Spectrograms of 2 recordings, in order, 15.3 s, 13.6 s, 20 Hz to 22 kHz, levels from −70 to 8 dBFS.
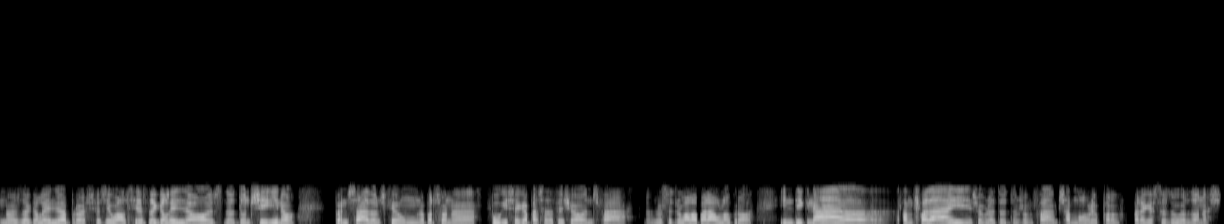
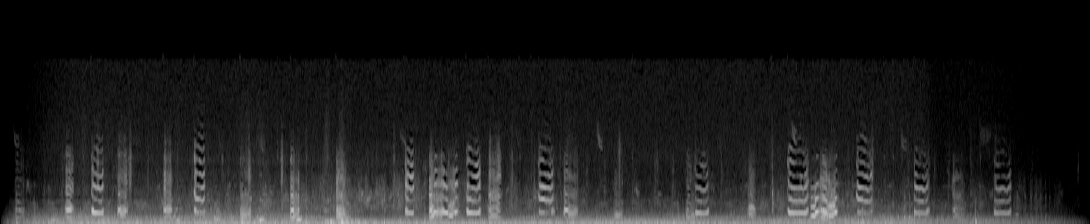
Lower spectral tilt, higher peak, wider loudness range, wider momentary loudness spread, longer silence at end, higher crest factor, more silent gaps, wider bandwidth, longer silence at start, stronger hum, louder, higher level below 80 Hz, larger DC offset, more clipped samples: first, -9.5 dB/octave vs -4.5 dB/octave; about the same, 0 dBFS vs -2 dBFS; about the same, 4 LU vs 4 LU; second, 11 LU vs 14 LU; second, 0.05 s vs 0.3 s; about the same, 18 dB vs 20 dB; neither; second, 4.1 kHz vs 16.5 kHz; about the same, 0 s vs 0.05 s; neither; about the same, -19 LUFS vs -21 LUFS; second, -62 dBFS vs -32 dBFS; neither; neither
